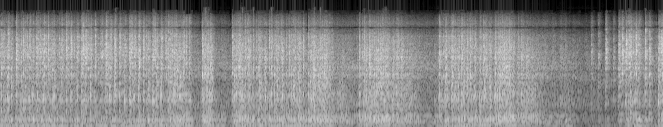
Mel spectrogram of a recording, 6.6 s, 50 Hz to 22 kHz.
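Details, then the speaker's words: Gasser C10 carbureted race V8 with 71 primary jets and a 5.5 power valve, on a warm-up test drive: loud pulls with revs rising and dropping, brief dips and stumbles, popping out; owner and engine builder think it is running too lean. "I called the engine builder, Dean Gellner. He's the expertise with this. We think that the engine's running a little too lean."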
